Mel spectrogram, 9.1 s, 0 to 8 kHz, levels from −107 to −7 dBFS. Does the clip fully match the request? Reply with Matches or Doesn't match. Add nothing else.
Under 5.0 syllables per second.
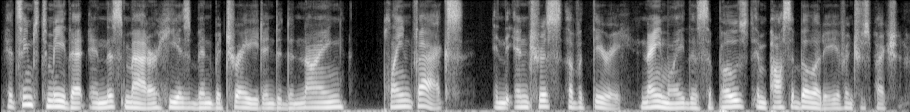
Doesn't match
